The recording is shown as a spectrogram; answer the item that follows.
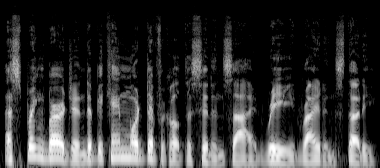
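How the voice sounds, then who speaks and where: A man narrating a scripted literary story as a professional audiobook reader, expressive and carefully phrased. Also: lowish voice, fairly quick, dry recording, clean studio sound.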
